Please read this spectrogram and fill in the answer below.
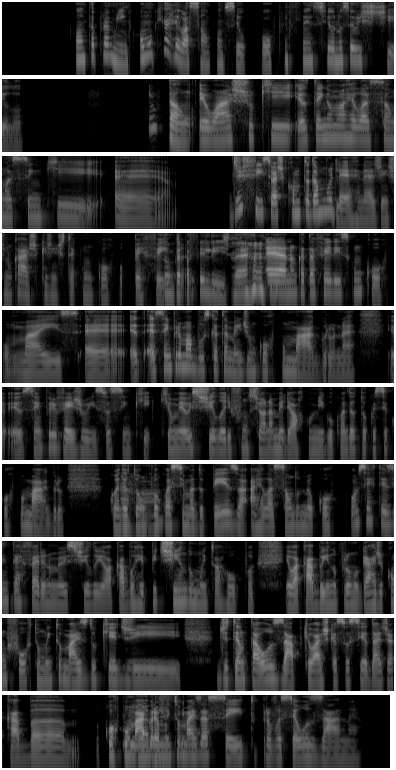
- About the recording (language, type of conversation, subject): Portuguese, podcast, Como a relação com seu corpo influenciou seu estilo?
- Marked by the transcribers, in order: tapping; chuckle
